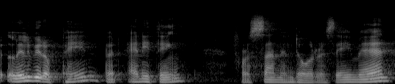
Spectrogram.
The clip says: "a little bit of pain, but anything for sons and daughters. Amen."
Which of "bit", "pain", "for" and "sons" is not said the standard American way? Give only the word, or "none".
sons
